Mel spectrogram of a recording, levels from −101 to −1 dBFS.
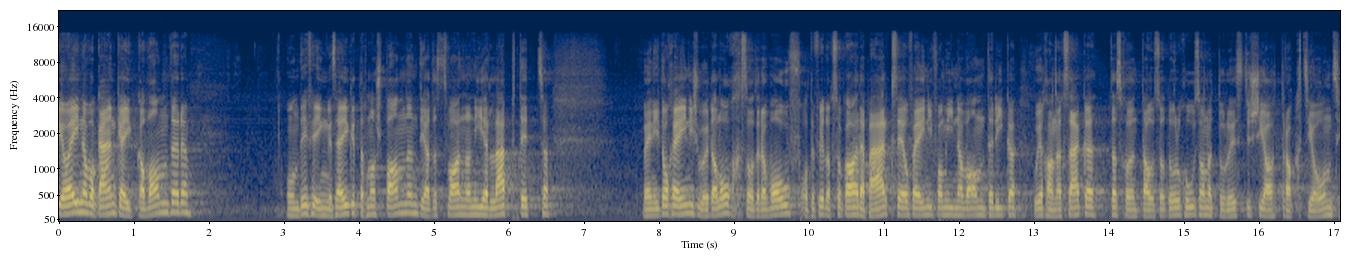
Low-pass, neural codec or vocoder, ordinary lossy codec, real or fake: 14.4 kHz; none; none; real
